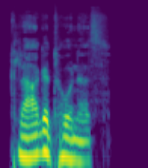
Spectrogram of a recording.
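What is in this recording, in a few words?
"Klagetones", German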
